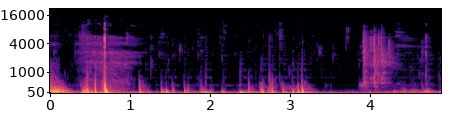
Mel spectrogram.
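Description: A quick flurry of hard little clicks and clatters as two dice are rolled across a game board, tumbling and bouncing, then settling on double threes, followed by a brief soft rustle. Fairly crisp, with no talking.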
